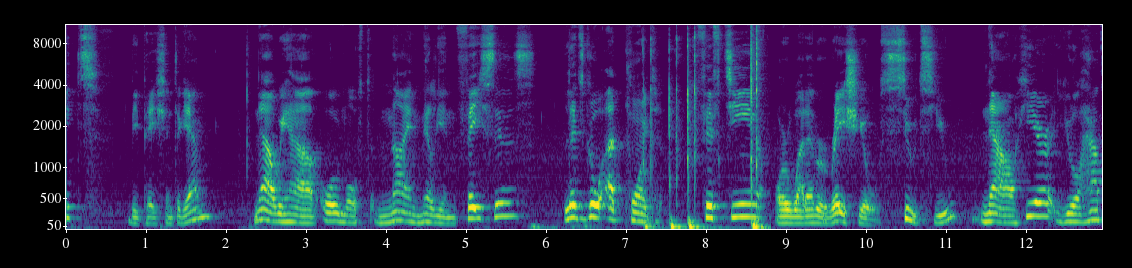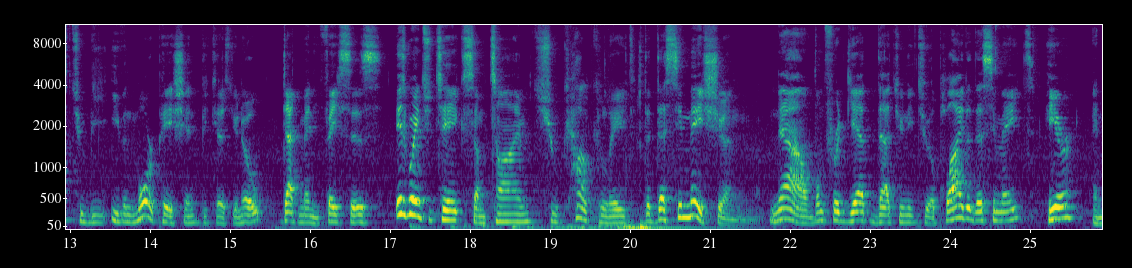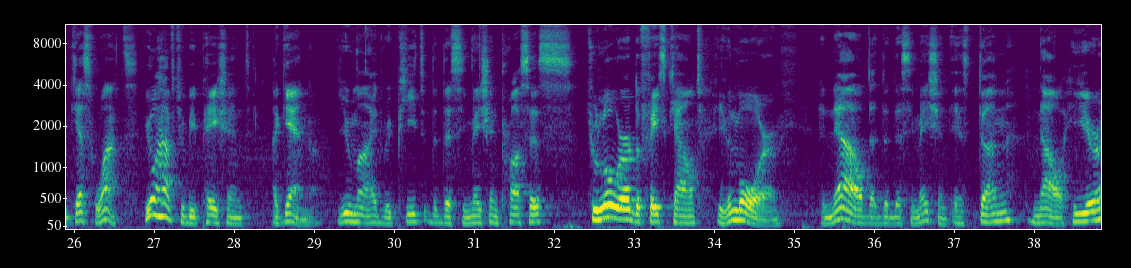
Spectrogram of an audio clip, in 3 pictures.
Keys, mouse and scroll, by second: 6.1-21.7 drag, 24.4-29.2 drag, 29.5-31.4 drag, 32.3 click, 37.9-38.8 drag.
